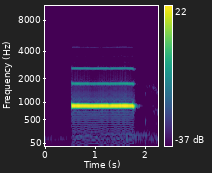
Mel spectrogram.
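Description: A recorder sounds a single sustained note A, steady and clear for just over a second, then stops, leaving near silence.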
